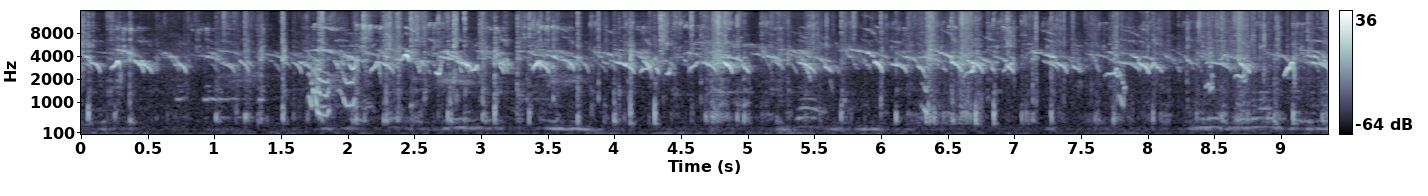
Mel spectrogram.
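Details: Grey francolin family with chicks feeding: dense, continuous high chirps and short peeps from several birds, with soft low clucks and scattered clicking throughout.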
